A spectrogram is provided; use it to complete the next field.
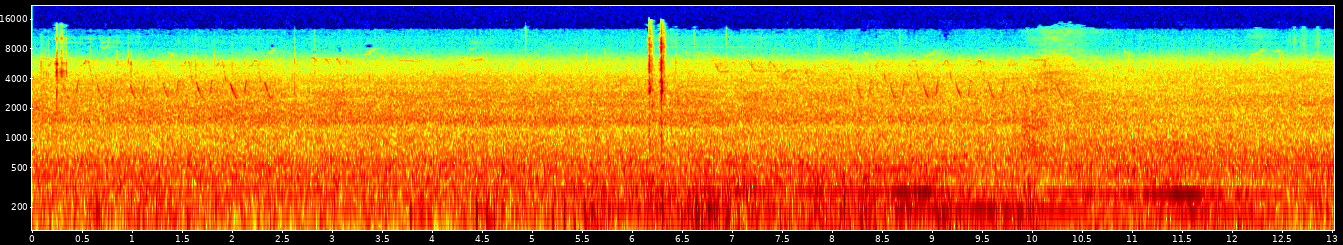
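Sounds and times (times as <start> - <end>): distant engine droning: 0.0 - 13.0
low rumbling wind: 0.0 - 13.0
sharp clicks: 6.2 - 6.5.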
